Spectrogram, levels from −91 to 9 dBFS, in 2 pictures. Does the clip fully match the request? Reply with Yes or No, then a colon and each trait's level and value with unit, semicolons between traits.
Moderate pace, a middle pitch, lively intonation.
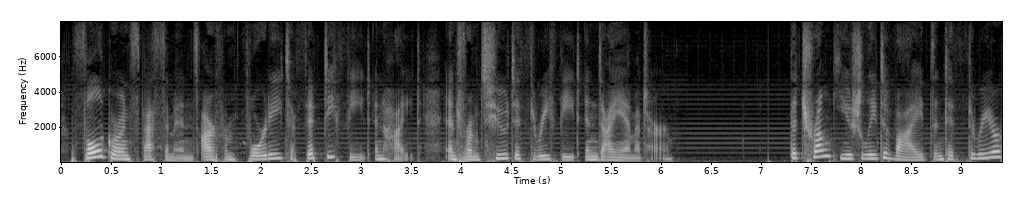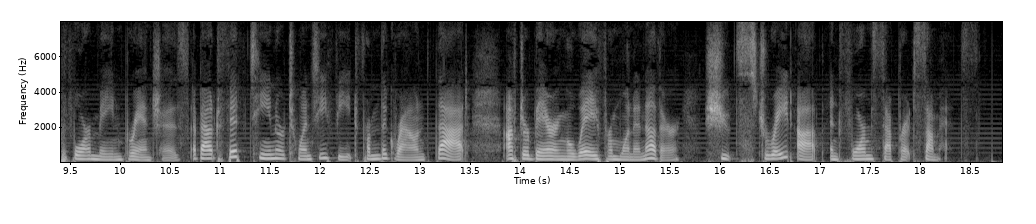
No: average, 165 wpm; high, 195 Hz; wide, 5.7 semitones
